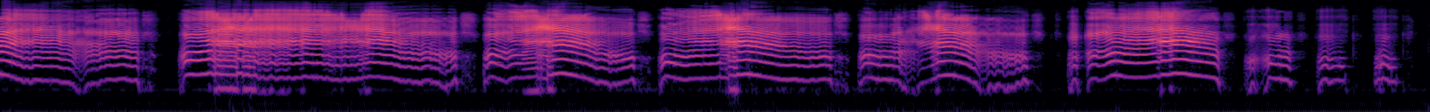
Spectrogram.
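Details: Baby sound effect: loud, high-pitched infant wails broken by quick gasping breaths, ending in shorter sobs; infant crying.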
